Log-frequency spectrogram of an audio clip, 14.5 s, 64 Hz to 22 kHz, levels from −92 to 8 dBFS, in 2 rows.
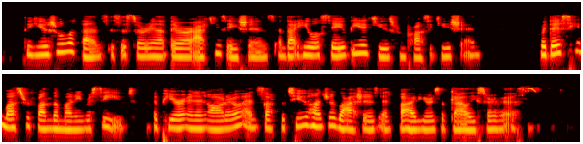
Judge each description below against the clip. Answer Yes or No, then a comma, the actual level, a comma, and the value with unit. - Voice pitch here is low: No, high, 220 Hz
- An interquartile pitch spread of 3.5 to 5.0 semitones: No, average, 3.0 semitones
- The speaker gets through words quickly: No, average, 175 wpm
